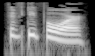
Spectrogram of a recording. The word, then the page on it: 54: British English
